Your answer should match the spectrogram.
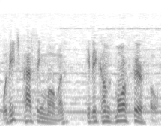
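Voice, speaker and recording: A man's voice: mid-range voice, animated, brisk. A man narrating a scripted 1950s radio drama in a solemn, formal manner. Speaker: announcer and narrator. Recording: dull old radio recording. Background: music.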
